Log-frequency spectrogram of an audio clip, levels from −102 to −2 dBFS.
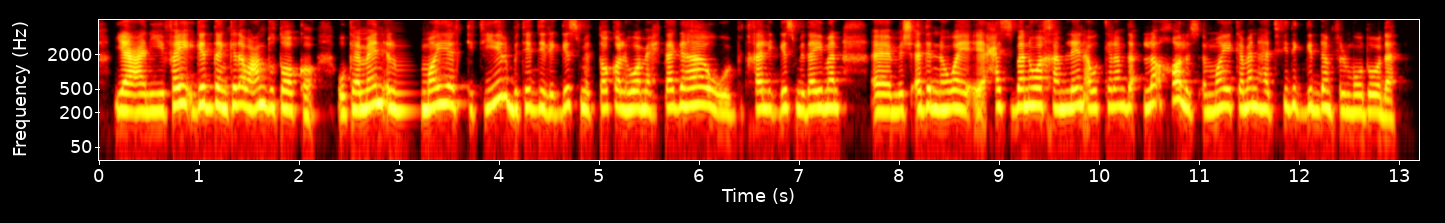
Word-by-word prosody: يعني 215 Hz, -1 st, +5 dB
فايق 270 Hz, +5 st, +4 dB
جدًا 275 Hz, -2 st, +3 dB
كده 275 Hz, +3 st, +2 dB
وعنده 250 Hz, +2 st, +3 dB
طاقة، 225 Hz, -6 st, -2 dB, 0.2 s
وكمان 230 Hz, +9 st, +3 dB
المَيّة 235 Hz, +4 st, +1 dB
الكتير 265 Hz, -, -3 dB
بتدّي 235 Hz, 0 st, -2 dB
للجسم 240 Hz, +5 st, -4 dB
الطاقة 235 Hz, +2 st, -3 dB
اللي 230 Hz, -2 st, 0 dB
هو 240 Hz, -, +2 dB
محتاجها 245 Hz, +4 st, +2 dB
وبتخلّي 225 Hz, 0 st, -1 dB
الجسم 235 Hz, +1 st, -4 dB
دايمًا 240 Hz, +2 st, +1 dB, 0.3 s
آآ، 210 Hz, 0 st, +3 dB
مش 210 Hz, +1 st, -3 dB
قادر 235 Hz, +3 st, +1 dB
إن 230 Hz, -, -1 dB
هو 230 Hz, +2 st, +1 dB
ي 230 Hz, -2 st, 0 dB
حاسس 250 Hz, -1 st, -3 dB
بقى 255 Hz, +3 st, +4 dB
إن 260 Hz, -, +2 dB
هو 270 Hz, 0 st, +4 dB
خَملان 245 Hz, +2 st, 0 dB
أو 235 Hz, -, -1 dB
الكلام 255 Hz, +2 st, -4 dB
ده، 265 Hz, -, -4 dB
لأ، 280 Hz, +5 st, 0 dB
خالص 270 Hz, -10 st, +1 dB
المَيّة 235 Hz, +4 st, -2 dB
كمان 255 Hz, +1 st, -1 dB
هتفيدِك 235 Hz, +3 st, -5 dB
جدًا 240 Hz, +2 st, -3 dB
في 210 Hz, -, -15 dB
الموضوع 205 Hz, 0 st, -3 dB
ده. 165 Hz, -2 st, -4 dB
235 Hz, 185 wpm, -23 LUFS, 220-255 Hz, 0.3 s, يعني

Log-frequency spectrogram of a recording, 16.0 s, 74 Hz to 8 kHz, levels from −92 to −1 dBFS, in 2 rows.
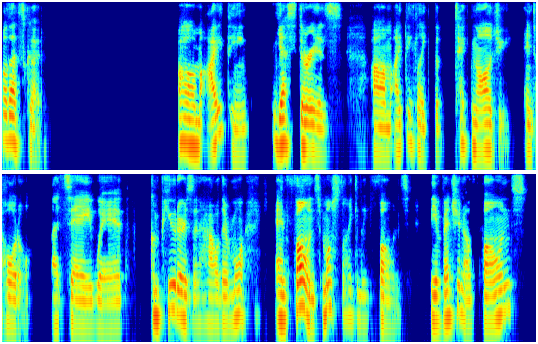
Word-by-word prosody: Well, 175 Hz, -1 st, +2 dB
that's 165 Hz, -2 st, +4 dB
good. -, -, -6 dB, 2.0 s
Um, 155 Hz, -2 st, +3 dB
I 205 Hz, -, +3 dB
think 115 Hz, -, -8 dB, 0.3 s
yes, 155 Hz, -2 st, +3 dB
there 140 Hz, -2 st, +5 dB
is. 120 Hz, -3 st, -2 dB, 0.5 s
Um, 120 Hz, -2 st, +4 dB
I 130 Hz, 0 st, -1 dB
think 155 Hz, +4 st, -10 dB
like 120 Hz, -3 st, -4 dB
the 120 Hz, 0 st, -8 dB, 0.2 s
technology 140 Hz, -4 st, 0 dB, 0.2 s
in 130 Hz, -2 st, -4 dB
total, 125 Hz, -1 st, -3 dB, 0.3 s
let's 125 Hz, -1 st, -4 dB
say 120 Hz, -3 st, +1 dB
with 115 Hz, 0 st, -3 dB, 0.4 s
computers 155 Hz, -3 st, +1 dB
and 125 Hz, 0 st, -9 dB
how 125 Hz, 0 st, -3 dB
they're 130 Hz, +1 st, -2 dB
more 155 Hz, +5 st, -3 dB, 0.5 s
and 140 Hz, -1 st, +1 dB
phones, 145 Hz, -, +7 dB
most 190 Hz, +4 st, -1 dB
likely 140 Hz, -4 st, -12 dB
phones. 120 Hz, -4 st, -3 dB, 0.3 s
The 140 Hz, -, +2 dB
invention 150 Hz, +5 st, -1 dB
of 120 Hz, -3 st, -4 dB
phones, 155 Hz, +8 st, 0 dB
135 Hz, 125 wpm, -25 LUFS, 125-155 Hz, 2.0 s, phones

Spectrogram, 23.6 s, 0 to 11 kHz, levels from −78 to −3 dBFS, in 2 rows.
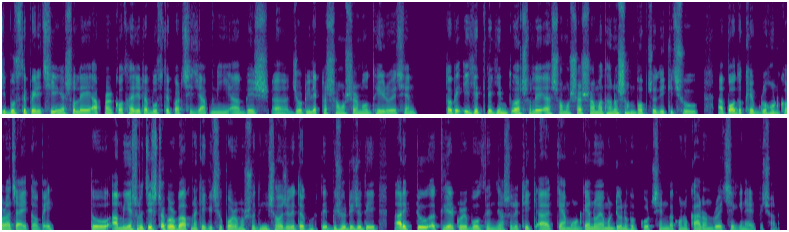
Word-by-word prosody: জি, -, -, +1 dB
বুঝতে 130 Hz, 0 st, +3 dB
পেরেছি। 110 Hz, +2 st, +2 dB, 0.2 s
আসলে 155 Hz, +1 st, +1 dB, 0.2 s
আপনার 135 Hz, -1 st, -1 dB
কথায় 135 Hz, +4 st, +2 dB
যেটা 130 Hz, 0 st, +2 dB
বুঝতে 115 Hz, +3 st, -1 dB
পারছি 110 Hz, +1 st, -2 dB
যে 115 Hz, -, -1 dB
আপনি 115 Hz, +1 st, -6 dB, 0.2 s
আ -, -, 0 dB, 0.2 s
বেশ 110 Hz, 0 st, 0 dB, 0.3 s
আ -, -, 0 dB, 0.3 s
জটিল 120 Hz, +1 st, 0 dB
একটা -, -, -5 dB
সমস্যার 115 Hz, 0 st, -2 dB
মধ্যেই 120 Hz, +4 st, -1 dB
রয়েছেন। 110 Hz, +1 st, -2 dB, 0.5 s
তবে 155 Hz, +6 st, +5 dB
এক্ষেত্রে 175 Hz, +4 st, +2 dB
কিন্তু 175 Hz, 0 st, 0 dB
আসলে 155 Hz, +1 st, -1 dB, 0.2 s
আ -, -, +1 dB
সমস্যার 125 Hz, +2 st, -1 dB
সমাধানও 125 Hz, +4 st, 0 dB
সম্ভব 135 Hz, -4 st, 0 dB
যদি 115 Hz, -2 st, +1 dB
কিছু -, -, -5 dB, 0.5 s
আ -, -, +5 dB
পদক্ষেপ 115 Hz, +2 st, +4 dB
গ্রহণ 120 Hz, 0 st, 0 dB
করা 115 Hz, -1 st, +4 dB
যায় 105 Hz, -1 st, +1 dB
তবে। 105 Hz, -3 st, -4 dB, 0.7 s
তো 115 Hz, -, +5 dB, 0.3 s
আমি 135 Hz, +5 st, +1 dB
আসলে 175 Hz, +4 st, +2 dB
চেষ্টা 165 Hz, +2 st, +4 dB
করব 170 Hz, -2 st, +8 dB
আপনাকে 125 Hz, +2 st, -3 dB
কিছু 120 Hz, +2 st, -5 dB
পরামর্শ 115 Hz, -1 st, 0 dB
দিয়ে 175 Hz, +2 st, -2 dB
সহযোগিতা 115 Hz, -1 st, +1 dB
করতে। 160 Hz, +1 st, -5 dB
বিষয়টি 180 Hz, +2 st, +1 dB
যদি 180 Hz, 0 st, +2 dB, 0.4 s
আরেকটু 140 Hz, +5 st, +5 dB, 0.2 s
আ -, -, +2 dB
ক্লিয়ার 135 Hz, -2 st, +2 dB
করে 125 Hz, -2 st, +3 dB
বলতেন 115 Hz, 0 st, -1 dB
যে 110 Hz, -, -4 dB
আসলে 110 Hz, +1 st, -5 dB
ঠিক 120 Hz, -4 st, 0 dB, 0.2 s
আ -, -, +4 dB, 0.2 s
কেমন, 125 Hz, +2 st, -2 dB
কেন 125 Hz, 0 st, +1 dB
এমনটি 115 Hz, 0 st, -2 dB
অনুভব 115 Hz, +1 st, -4 dB
করছেন 115 Hz, +1 st, -3 dB
বা, -, -, -2 dB
কোন 115 Hz, -, -5 dB, 0.2 s
কারণ 110 Hz, +1 st, 0 dB
রয়েছে 110 Hz, +2 st, -2 dB
কিনা 105 Hz, -1 st, -7 dB
এর 110 Hz, -, -14 dB
পেছনে? -, -, -14 dB
120 Hz, 175 wpm, -24 LUFS, 115-140 Hz, 0.7 s, করব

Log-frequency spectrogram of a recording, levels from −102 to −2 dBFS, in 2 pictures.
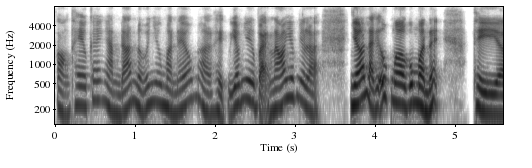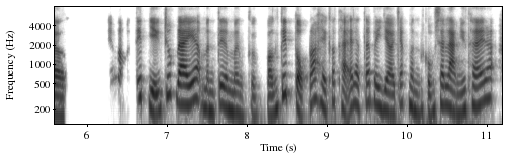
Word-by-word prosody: còn 185 Hz, -5 st, -4 dB
theo 225 Hz, +3 st, -4 dB
cái 275 Hz, +4 st, -8 dB
ngành 195 Hz, -9 st, -4 dB
đó 195 Hz, +5 st, 0 dB
nữa, 210 Hz, -6 st, -4 dB
nhưng 250 Hz, -2 st, -5 dB
mà 200 Hz, -2 st, 0 dB
nếu 215 Hz, +10 st, -4 dB
mà 195 Hz, -, -6 dB
thiệt 170 Hz, -, -2 dB
giống 225 Hz, +8 st, 0 dB
như 275 Hz, -3 st, 0 dB
bạn 190 Hz, -4 st, 0 dB
nói, 215 Hz, +7 st, +3 dB
giống 305 Hz, 0 st, -2 dB
như 270 Hz, -5 st, -3 dB
là, 200 Hz, -, -2 dB, 0.4 s
nhớ 245 Hz, +6 st, +8 dB
lại 330 Hz, -, +4 dB
cái -, -, +2 dB
ước 285 Hz, 0 st, +3 dB
mơ 245 Hz, -3 st, +7 dB
của 240 Hz, -, +4 dB
mình 225 Hz, -6 st, +6 dB
ấy, 210 Hz, -, +4 dB, 0.4 s
thì, 180 Hz, -6 st, +4 dB
ờ, 170 Hz, -1 st, +3 dB, 0.7 s
nếu -, -, -19 dB
mà -, -, -5 dB
mình -, -, -34 dB
tiếp 300 Hz, +1 st, -4 dB
diễn 185 Hz, -2 st, 0 dB
trước 335 Hz, -1 st, -5 dB
đây 240 Hz, 0 st, +5 dB
á, 290 Hz, -, -1 dB
mình 190 Hz, -4 st, -4 dB
tin 235 Hz, -, -2 dB
là 215 Hz, -, -1 dB
mình 165 Hz, -, -8 dB
c 155 Hz, -3 st, -14 dB
vẫn 160 Hz, +5 st, -3 dB
tiếp 340 Hz, -, -1 dB
tục -, -, 0 dB
đó 270 Hz, +4 st, -1 dB
thì 205 Hz, -5 st, -3 dB
có 255 Hz, -, -8 dB
thể 220 Hz, -5 st, -4 dB
là 235 Hz, -, -3 dB
tới 245 Hz, +3 st, -5 dB
bây 235 Hz, -4 st, -3 dB
giờ 185 Hz, -4 st, -1 dB
chắc 240 Hz, 0 st, -9 dB
mình 205 Hz, -5 st, -3 dB
cũng 170 Hz, +1 st, -6 dB
sẽ 230 Hz, +4 st, -3 dB
làm 210 Hz, -5 st, +1 dB
như 190 Hz, +3 st, -4 dB
thế 225 Hz, +3 st, 0 dB
đó. 295 Hz, +2 st, -3 dB
220 Hz, 320 wpm, -21 LUFS, 190-255 Hz, 0.7 s, nhớ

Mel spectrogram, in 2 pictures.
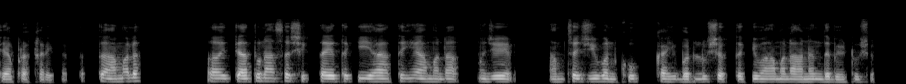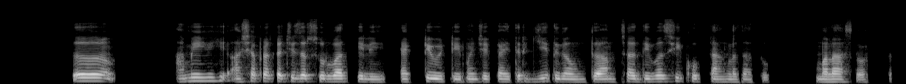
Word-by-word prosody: त्या 125 Hz, -, +3 dB
प्रकारे 115 Hz, -2 st, -4 dB
करतात. -, -, -17 dB, 0.2 s
तर -, -, +3 dB
आम्हाला 145 Hz, +4 st, +1 dB, 0.7 s
अ, 145 Hz, -, +2 dB, 0.2 s
त्यातून 140 Hz, +3 st, +4 dB
असं 145 Hz, +1 st, 0 dB
शिकता 140 Hz, 0 st, -1 dB
येतं, 140 Hz, 0 st, +5 dB
की 140 Hz, -1 st, +1 dB
ह्यातही 135 Hz, +1 st, 0 dB
आम्हाला 130 Hz, -2 st, -1 dB, 0.2 s
म्हणजे 135 Hz, 0 st, +2 dB, 0.4 s
आमचं 125 Hz, +3 st, 0 dB
जीवन 135 Hz, -1 st, +1 dB
खूप 135 Hz, 0 st, -2 dB, 0.2 s
काही 130 Hz, -1 st, 0 dB
बदलू 125 Hz, 0 st, 0 dB
शकतं 130 Hz, -1 st, 0 dB
किंवा 130 Hz, -1 st, +1 dB
आम्हाला 125 Hz, 0 st, +1 dB
आनंद 125 Hz, 0 st, 0 dB
भेटू 115 Hz, +1 st, -5 dB
शकतो. 115 Hz, -, -13 dB, 1.1 s
तर 160 Hz, -2 st, +8 dB, 0.7 s
आम्ही 160 Hz, +3 st, 0 dB, 0.2 s
अशा 130 Hz, -, -2 dB
प्रकारची 145 Hz, 0 st, +1 dB
जर 145 Hz, 0 st, +4 dB
सुरुवात 140 Hz, -1 st, +4 dB
केली 120 Hz, -3 st, -1 dB, 0.2 s
एक्टिव्हिटी 130 Hz, -1 st, +1 dB
म्हणजे 125 Hz, +1 st, -1 dB
काहीतरी 130 Hz, +1 st, -1 dB
गीत 140 Hz, +1 st, -2 dB
गाऊन 120 Hz, -1 st, +1 dB
तर 125 Hz, -, +8 dB
आमचा 125 Hz, +2 st, +1 dB
दिवसही 140 Hz, +3 st, 0 dB
खूप 135 Hz, -, -2 dB
चांगला 120 Hz, -1 st, -2 dB
जातो. 115 Hz, -2 st, -10 dB, 0.5 s
मला 120 Hz, +1 st, +5 dB
असं 120 Hz, 0 st, -6 dB
वाटतं. 115 Hz, 0 st, -10 dB
135 Hz, 150 wpm, -23 LUFS, 125-140 Hz, 1.1 s, तर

